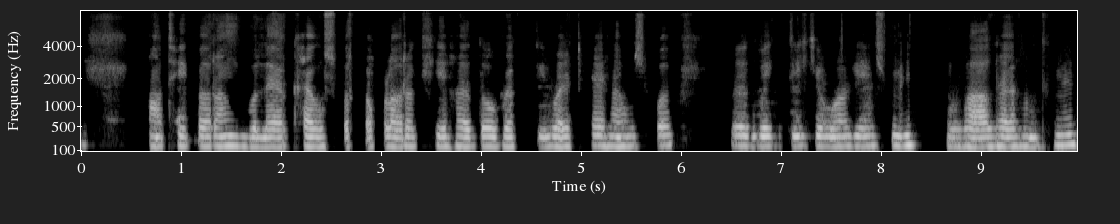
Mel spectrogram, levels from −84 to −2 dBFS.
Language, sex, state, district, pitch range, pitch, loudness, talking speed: Hindi, male, Bihar, Jamui, 150-160 Hz, 155 Hz, -28 LUFS, 145 wpm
